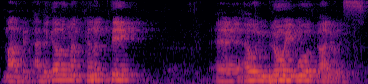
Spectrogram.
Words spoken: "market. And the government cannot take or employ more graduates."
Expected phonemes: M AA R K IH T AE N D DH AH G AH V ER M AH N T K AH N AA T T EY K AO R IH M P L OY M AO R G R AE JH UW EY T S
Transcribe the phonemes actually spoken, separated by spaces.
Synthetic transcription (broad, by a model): M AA R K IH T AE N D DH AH G AH V ER M AH N T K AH N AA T T EY K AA W IH M P L OY M AO R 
